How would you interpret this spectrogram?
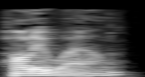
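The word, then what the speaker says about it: Holywell: some of the people slurred the name and pronounce it hollywell many a minor poet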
